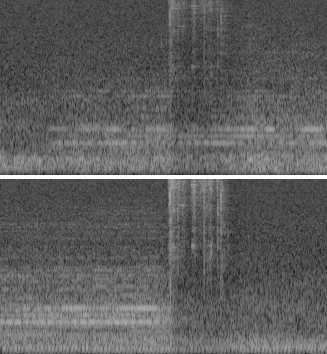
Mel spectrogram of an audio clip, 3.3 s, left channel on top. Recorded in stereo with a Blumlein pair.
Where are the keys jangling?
25° right, 1.0 m.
